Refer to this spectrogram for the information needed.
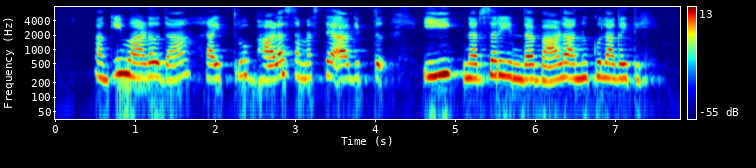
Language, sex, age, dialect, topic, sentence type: Kannada, female, 18-24, Dharwad Kannada, agriculture, statement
